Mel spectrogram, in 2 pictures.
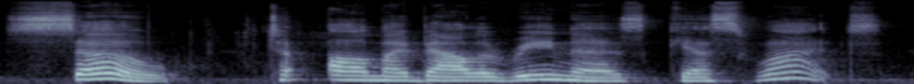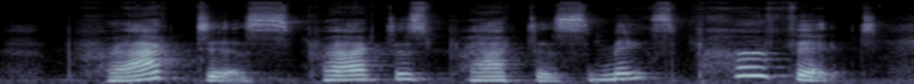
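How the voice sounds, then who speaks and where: Slow, highly animated woman reading a storybook. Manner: theatrical, gushing, drawn-out emphasis. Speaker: dance teacher reading a story to students. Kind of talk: expressive bedtime storybook reading for children.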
